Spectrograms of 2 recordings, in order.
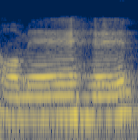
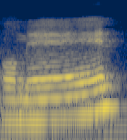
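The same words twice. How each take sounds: First: An h sound is inserted in the middle. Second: The m is drawn out with no h. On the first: The speaker calls it wrong. "לא אומן, לא להוסיף ה" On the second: The speaker calls it right. "מותר לך למשוך ולהגיד אומן"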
